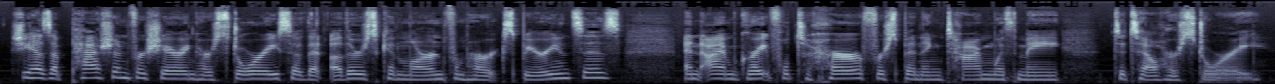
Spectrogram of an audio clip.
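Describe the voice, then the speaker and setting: Woman, podcast host, encouraging, low-pitched, dry. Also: normal speed, dry recording. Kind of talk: interview host, reading an introduction.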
